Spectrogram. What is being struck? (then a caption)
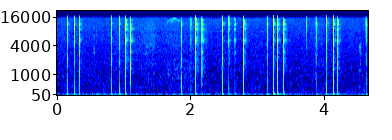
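Wax-filled glass candle jar. Fingernails tap the glass of a small clear jar filled with solid, unlit green wax, held in the hand. Twenty-two quiet, sharp, bright clicks come in irregular bursts, each with a faint glassy ring that dies away almost at once. A low steady hum runs underneath.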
